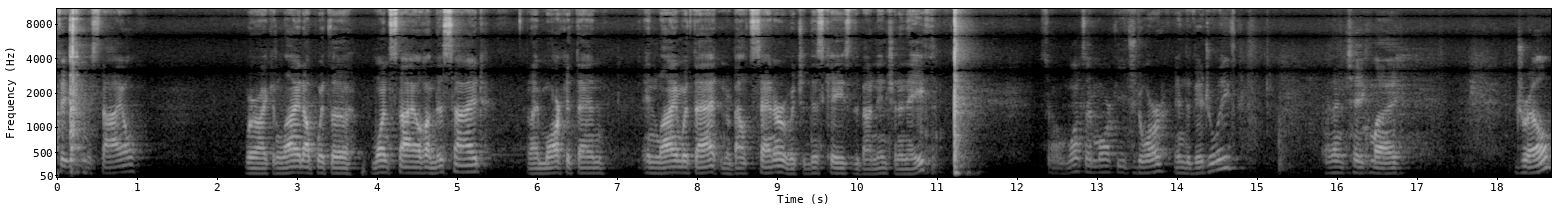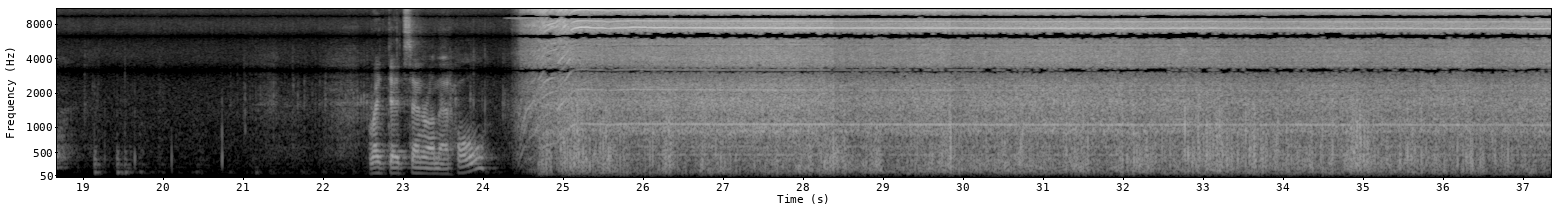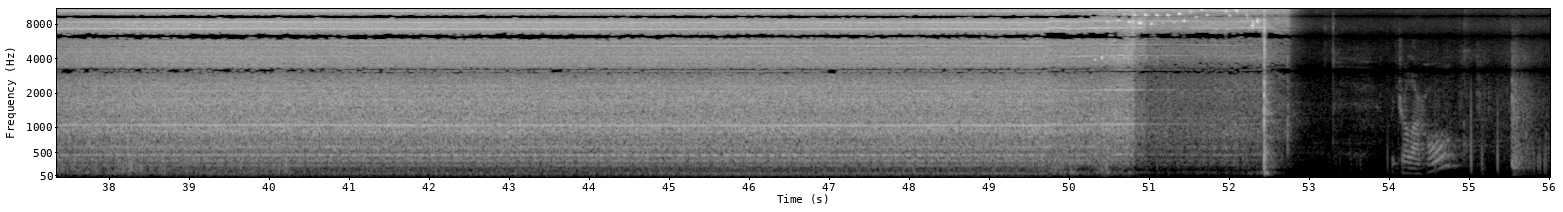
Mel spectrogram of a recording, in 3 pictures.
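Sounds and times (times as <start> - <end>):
power drill boring holes: 24.4 - 52.8.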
